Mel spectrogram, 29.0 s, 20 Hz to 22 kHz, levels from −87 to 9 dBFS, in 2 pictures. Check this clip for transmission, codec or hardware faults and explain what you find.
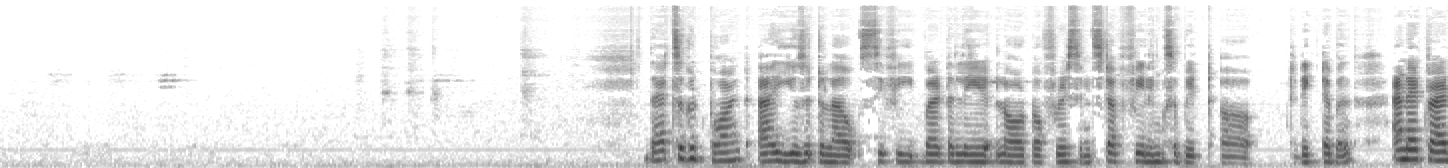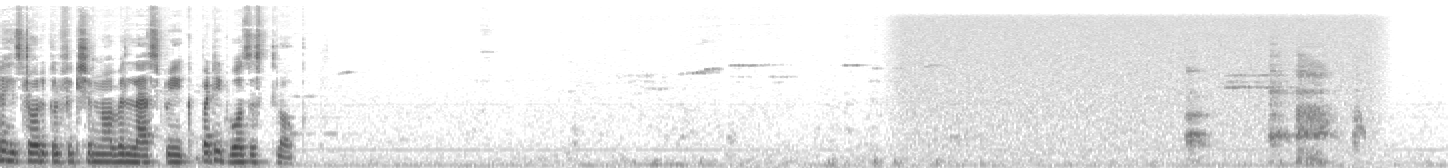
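One transmission fault is present. From 23.25 to 28.43 s, digital radio blending to analogue: the receiver cross-fades over 256 ms to FM, so hiss rises roughly 25 dB below the speech, and level drops about 2 dB. The quarter-second fade distinguishes it from a plain filter or noise burst.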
